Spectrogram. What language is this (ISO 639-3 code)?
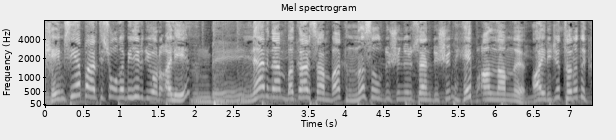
tur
